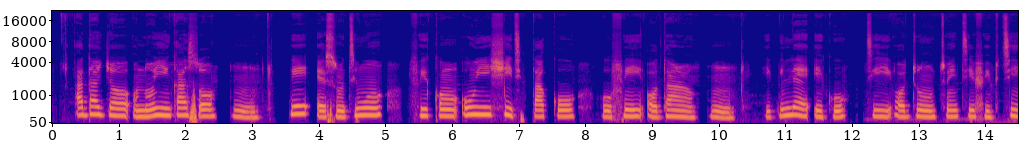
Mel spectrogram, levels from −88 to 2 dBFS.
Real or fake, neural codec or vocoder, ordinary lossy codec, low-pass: real; none; none; none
